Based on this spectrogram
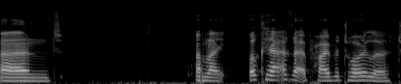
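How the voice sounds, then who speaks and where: In a very clean recording with a silent background, a woman with a Scottish accent talks at a fairly slow pace in a monotone, flat intonation. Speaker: podcast host and musician. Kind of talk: casual chat.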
